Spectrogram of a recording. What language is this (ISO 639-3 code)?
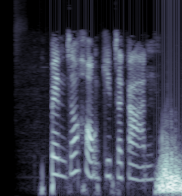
tha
